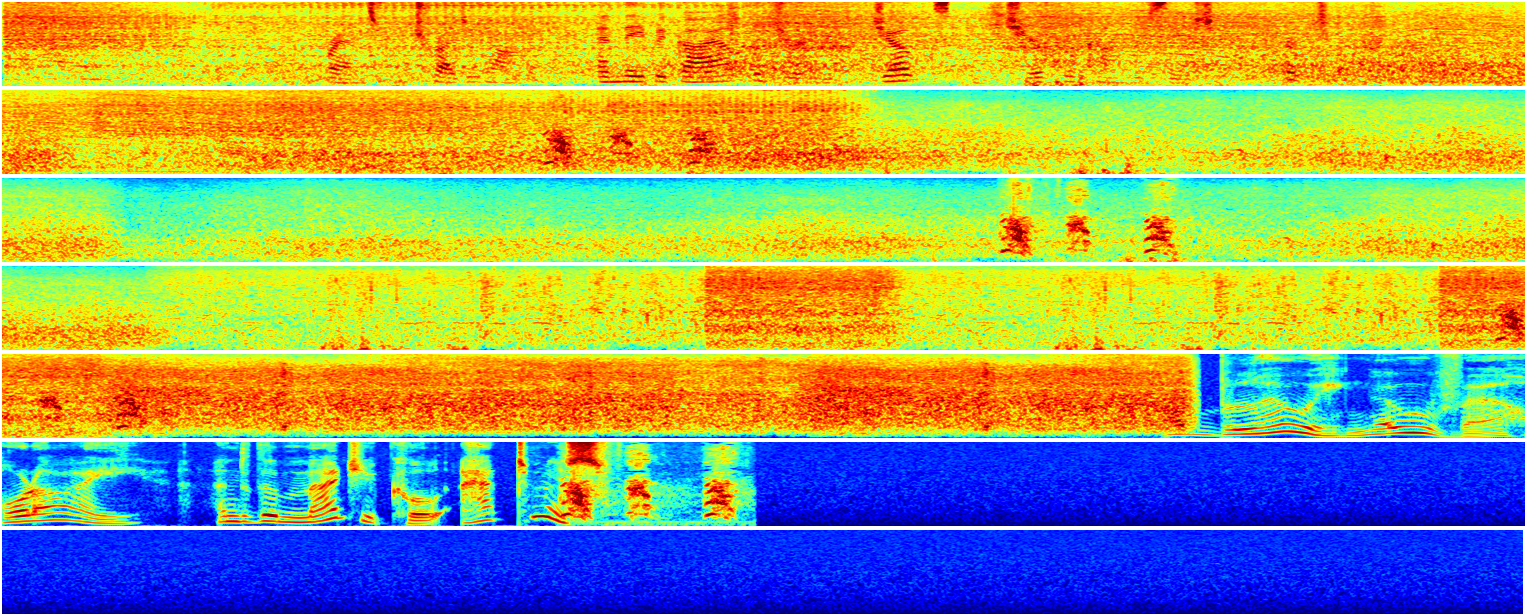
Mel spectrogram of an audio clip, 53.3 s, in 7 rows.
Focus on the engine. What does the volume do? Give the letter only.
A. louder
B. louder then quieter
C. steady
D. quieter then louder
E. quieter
C.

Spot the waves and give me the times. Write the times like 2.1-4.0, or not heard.
0.0-36.5.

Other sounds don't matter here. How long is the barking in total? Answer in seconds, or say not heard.
4 s.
